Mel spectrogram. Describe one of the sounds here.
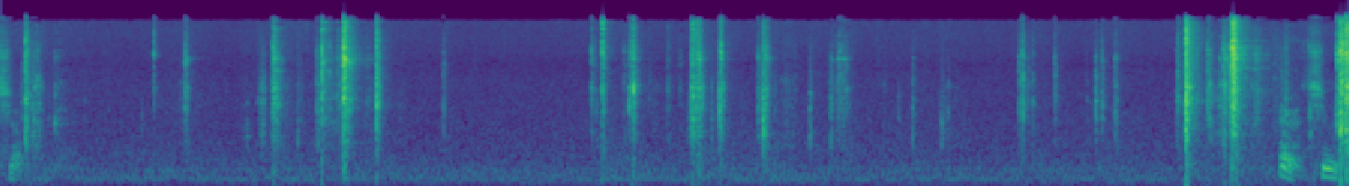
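A pistol's metal parts click and clack as it is handled.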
